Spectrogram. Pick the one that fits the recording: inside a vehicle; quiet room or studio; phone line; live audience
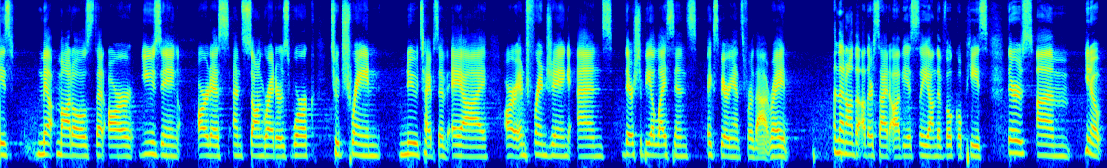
live audience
